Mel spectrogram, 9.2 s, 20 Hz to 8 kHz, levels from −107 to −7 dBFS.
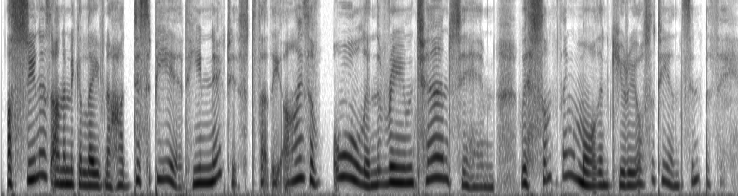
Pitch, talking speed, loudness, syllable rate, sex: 230 Hz, 175 wpm, -21 LUFS, 5.2 syllables/s, female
